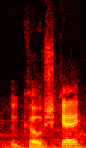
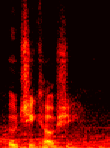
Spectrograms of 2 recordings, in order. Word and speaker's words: Uchikoshi: Ukoshike? I fucking constantly mispronounce his name.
